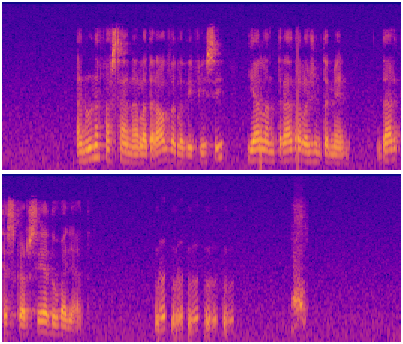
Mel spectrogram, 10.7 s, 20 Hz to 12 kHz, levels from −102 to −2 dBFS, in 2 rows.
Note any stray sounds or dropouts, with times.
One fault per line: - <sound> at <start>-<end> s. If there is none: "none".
- laugh at 7.4-8.4 s
- bark at 9.2-9.4 s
